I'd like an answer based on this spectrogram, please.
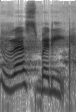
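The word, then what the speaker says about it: raspberry: होता है ठीक है रास्पबेरी रास्पबेरी यानी इसमें पी जो है वो साइलेंट है रास्पबेरी नहीं होता है ठीक है चलिए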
